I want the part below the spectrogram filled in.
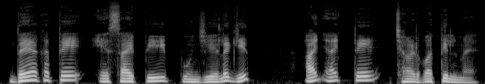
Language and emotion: Santali, neutral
